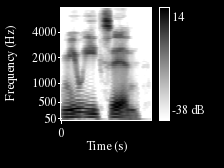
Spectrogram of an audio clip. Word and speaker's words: muezzin: The muezzin, pronounced muezzin, makes the call using a form of chanting that can strike the ear as very musical.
